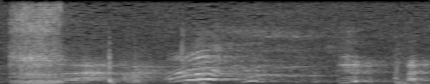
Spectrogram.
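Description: A man laughing: a sharp outburst at the very start, then a few short, broken laughing sounds that fade out by about a second and a half in.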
